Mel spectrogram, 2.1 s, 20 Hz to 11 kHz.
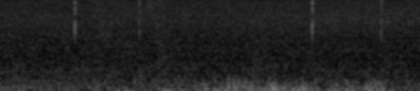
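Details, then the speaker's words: Skyline R30 drift car with RB engine, sat for years: injector thought to be gummed up jumped directly to battery, four crisp ticks as it opens and shuts; resistance tested fine; fuel injector clicking normally. "says click click click click so that's that's opening closing fine so I've done that to each one"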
